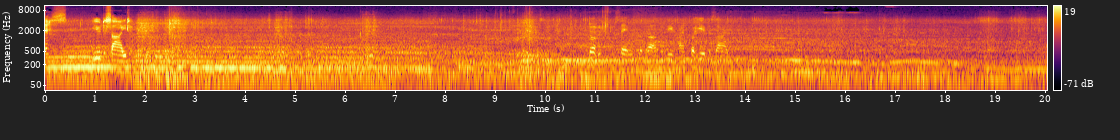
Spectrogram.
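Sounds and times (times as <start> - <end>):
bus engine rumble inside cabin: 0.0 - 20.0.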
